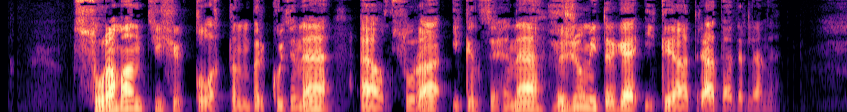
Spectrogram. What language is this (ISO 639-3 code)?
bak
